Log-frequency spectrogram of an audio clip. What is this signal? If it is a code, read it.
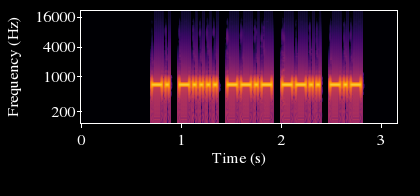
Morse code, heard as a keyed tone, about 36 wpm, 700 Hz. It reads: N6QZK
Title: USA Call Signs - 5 Characters - Repeated 3x - 35wpm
